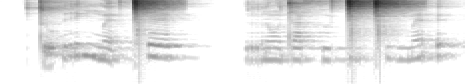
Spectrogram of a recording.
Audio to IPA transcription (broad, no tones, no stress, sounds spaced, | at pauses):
t o̰ ʔ r e ŋ͡m ɛ̃ ʔ ǀʰ ɛ | r õ t a x ɯ ɡ͡ǀ ẽ ǀʰ i ŋ͡m ɛ̃ ʔ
